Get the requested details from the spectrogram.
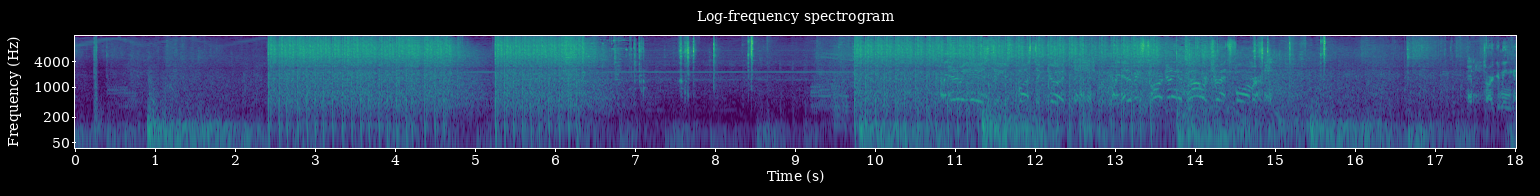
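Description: Automatic gunfire rattles rapidly in long bursts.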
